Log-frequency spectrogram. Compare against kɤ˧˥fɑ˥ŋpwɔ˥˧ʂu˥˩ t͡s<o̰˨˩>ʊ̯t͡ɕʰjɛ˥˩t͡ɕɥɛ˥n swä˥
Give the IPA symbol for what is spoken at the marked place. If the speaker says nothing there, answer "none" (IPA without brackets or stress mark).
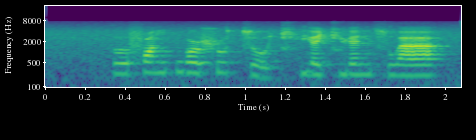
o̰˨˩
